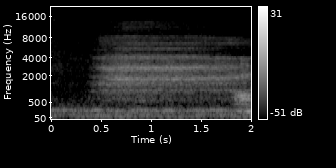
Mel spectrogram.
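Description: A person's long, audible breath, lasting about a second and a half, between spoken cues.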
